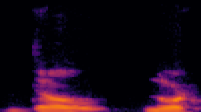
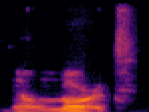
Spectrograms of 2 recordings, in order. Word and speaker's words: Del Norte: when the northern counties is not del norte it's del norte that's that's just how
